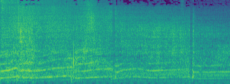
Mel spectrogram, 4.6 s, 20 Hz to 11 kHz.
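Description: Twin-turbo Audi R8 V10 engine at full throttle on a half-mile run, pulling hard away through the gears. Its pitch dips briefly at the shifts, about a third of a second and two seconds in, and the sound fades slowly as the car recedes.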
